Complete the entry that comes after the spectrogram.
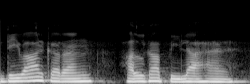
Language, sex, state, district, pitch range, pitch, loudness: Hindi, male, Jharkhand, Garhwa, 130-145 Hz, 135 Hz, -10 LUFS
